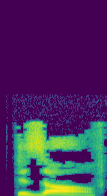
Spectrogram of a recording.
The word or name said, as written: dissolve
